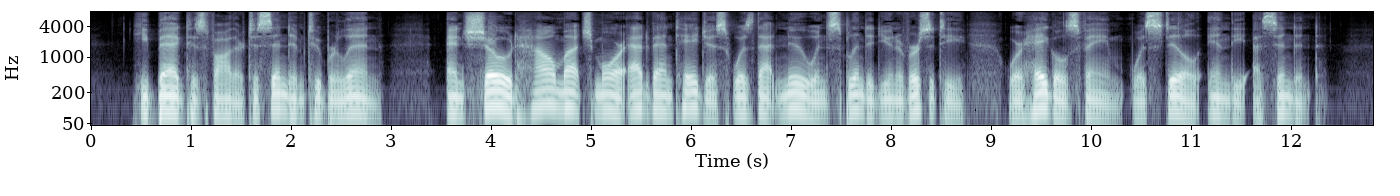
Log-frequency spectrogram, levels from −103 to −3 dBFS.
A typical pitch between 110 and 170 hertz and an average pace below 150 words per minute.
No: very low, 85 Hz; slow, 135 wpm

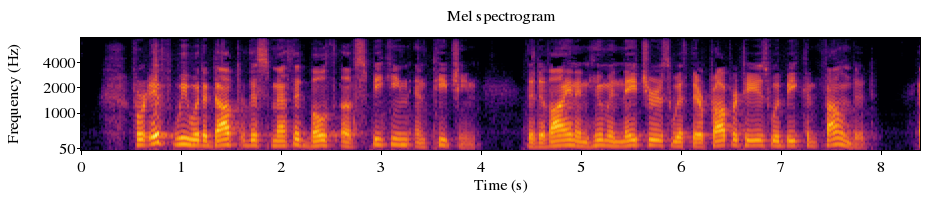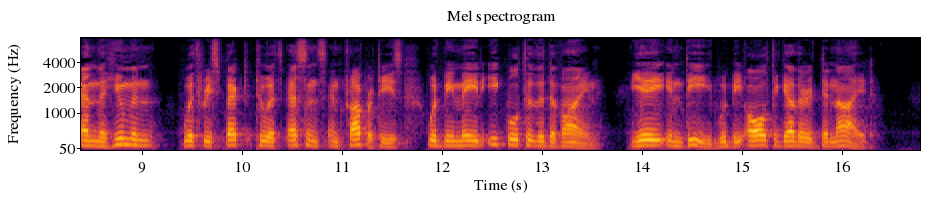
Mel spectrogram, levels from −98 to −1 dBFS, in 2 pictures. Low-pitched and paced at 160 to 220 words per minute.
Yes: low, 130 Hz; average, 165 wpm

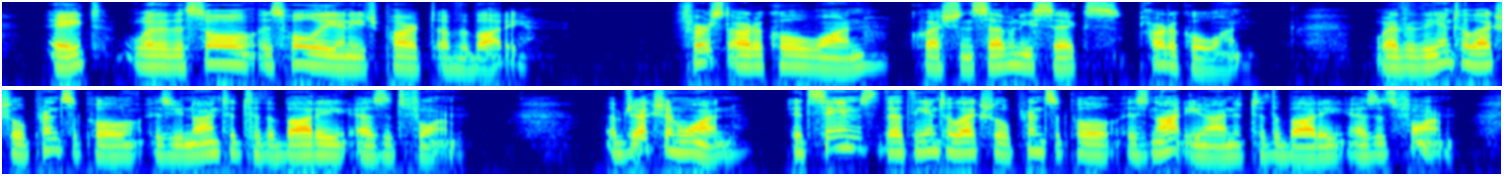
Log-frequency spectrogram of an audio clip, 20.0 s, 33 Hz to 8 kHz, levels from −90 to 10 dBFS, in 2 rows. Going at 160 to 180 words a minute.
No: average, 145 wpm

